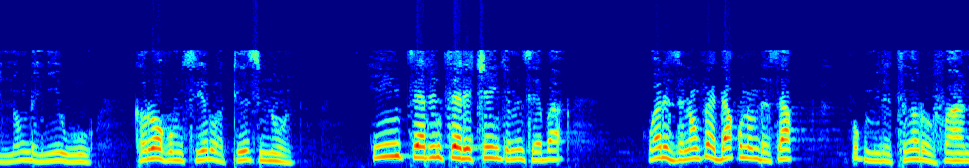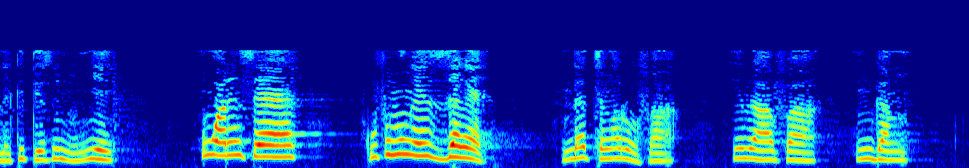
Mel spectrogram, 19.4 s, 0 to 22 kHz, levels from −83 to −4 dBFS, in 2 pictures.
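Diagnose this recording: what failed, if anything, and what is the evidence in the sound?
The codec stage shows two layers of artefacts, likely from transcoding between lossy codecs such as AAC then MP3. Everything above 6.3 kHz is gone, and the mixed artefacts distinguish this from a single encode.

From 0.37 to 7.37 s, just before "da sak fok imi", the converter adds roughness about 40 dB below the signal. This is sample clock jitter of a couple of microseconds. Unlike steady noise, it swells on loud, bright sounds and disappears in pauses.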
